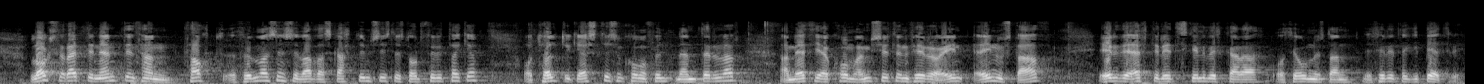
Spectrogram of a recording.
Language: Icelandic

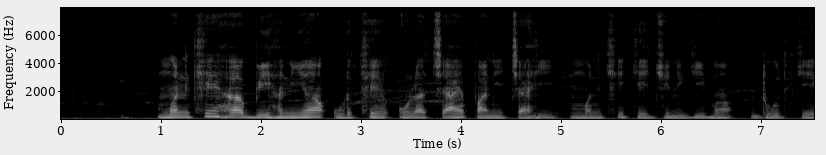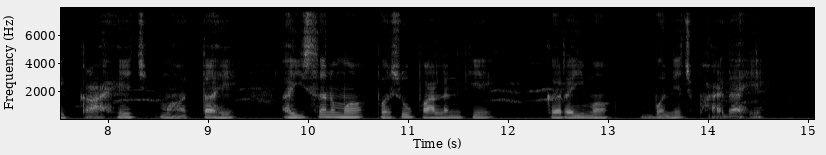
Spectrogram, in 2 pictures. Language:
Chhattisgarhi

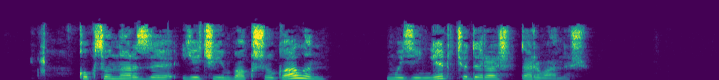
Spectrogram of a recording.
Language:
Mari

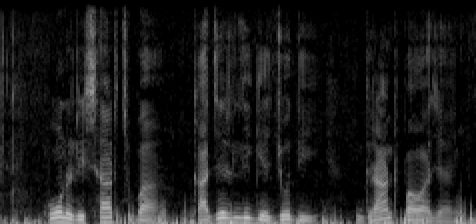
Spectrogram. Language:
Bangla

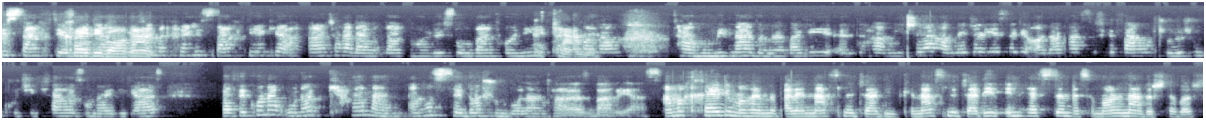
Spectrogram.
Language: Persian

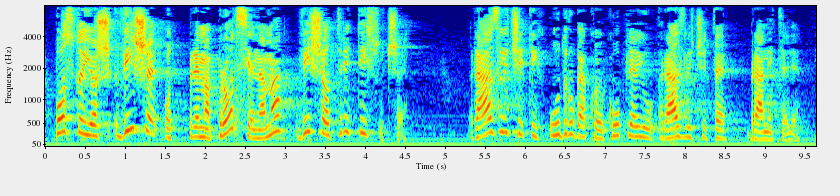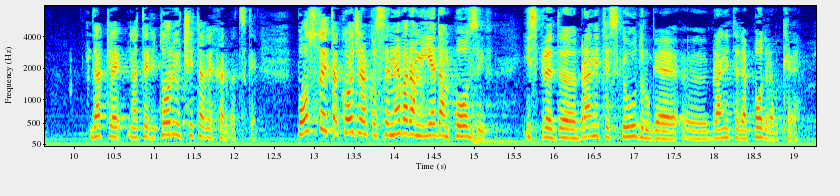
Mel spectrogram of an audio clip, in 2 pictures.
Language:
Croatian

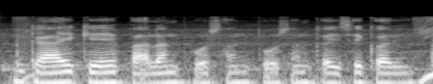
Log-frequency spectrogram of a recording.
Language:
Bhojpuri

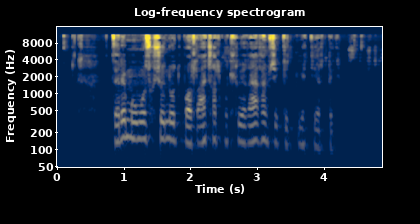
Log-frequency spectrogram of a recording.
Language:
Mongolian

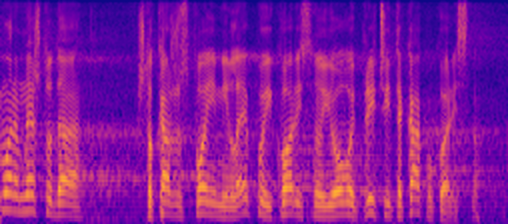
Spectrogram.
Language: Serbian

